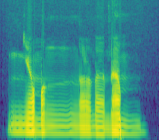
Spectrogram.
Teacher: the breath release is simultaneous both through the mouth and the nose. You can't close your mouth and say these sounds. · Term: oronasal sounds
